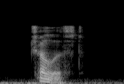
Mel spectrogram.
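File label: "cellist", US English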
